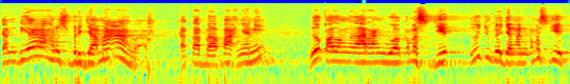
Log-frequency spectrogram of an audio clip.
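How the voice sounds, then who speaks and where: A male preacher tells stories with jokes and asides to his congregation. His voice is high and bright, and it swings widely up and down. The long reverb of a hall carries it over a faint background noise. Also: a little fast. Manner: animated storytelling with jokes, frequent asides to the audience. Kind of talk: humorous sermon.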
